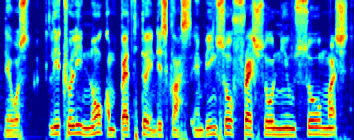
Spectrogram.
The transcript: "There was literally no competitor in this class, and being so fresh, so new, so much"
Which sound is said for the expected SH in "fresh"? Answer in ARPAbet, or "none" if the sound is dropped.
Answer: SH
